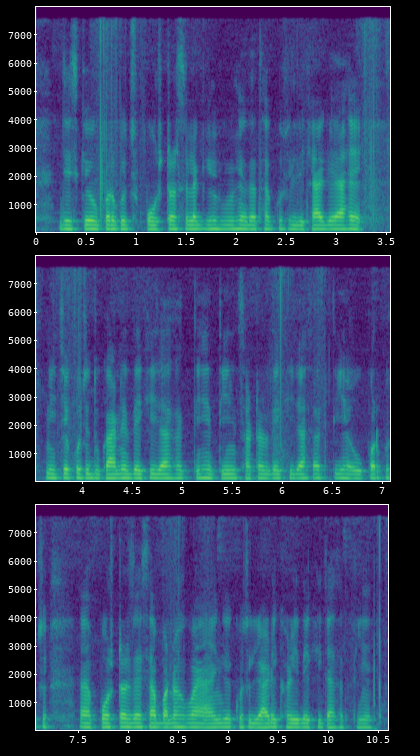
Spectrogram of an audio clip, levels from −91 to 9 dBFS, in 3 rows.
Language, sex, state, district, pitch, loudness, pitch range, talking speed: Magahi, male, Bihar, Gaya, 140 Hz, -19 LUFS, 140-145 Hz, 225 wpm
